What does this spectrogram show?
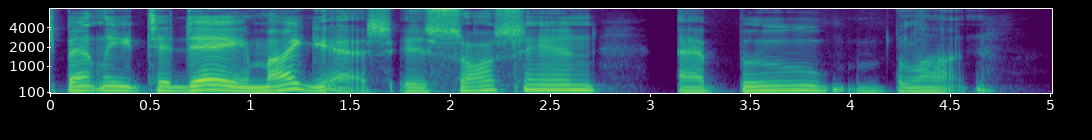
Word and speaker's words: Sawsan Abublan: Today, my guest is Sawsan Abu Blan. Did I say it right? Absolutely.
